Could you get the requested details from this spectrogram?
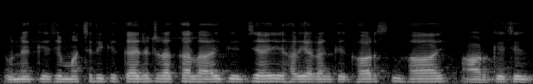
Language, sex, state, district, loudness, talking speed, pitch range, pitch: Hindi, male, Bihar, Muzaffarpur, -28 LUFS, 170 wpm, 125-135 Hz, 130 Hz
